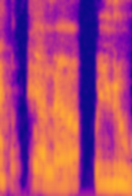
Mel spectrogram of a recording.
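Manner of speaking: put-on Georgia coastal creole accent. Speaker imitates how their mom and family talk, in a Geechee accent. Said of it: "That's how my mom and them talk".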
